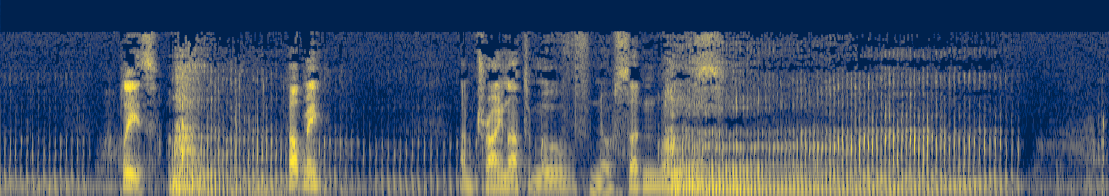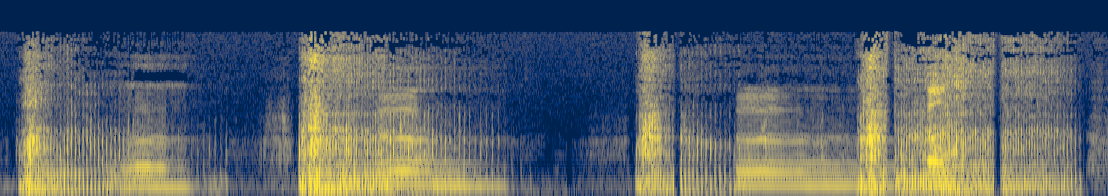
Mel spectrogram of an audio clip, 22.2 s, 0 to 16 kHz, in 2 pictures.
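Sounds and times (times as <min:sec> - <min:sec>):
tiger roaring with deep rumbling growls: 0:00.0 - 0:04.9, 0:06.6 - 0:10.3, 0:11.0 - 0:13.4, 0:14.0 - 0:16.3, 0:17.4 - 0:18.5, 0:19.6 - 0:22.1
speech: 0:01.2 - 0:02.1, 0:02.9 - 0:03.3, 0:04.6 - 0:07.3.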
